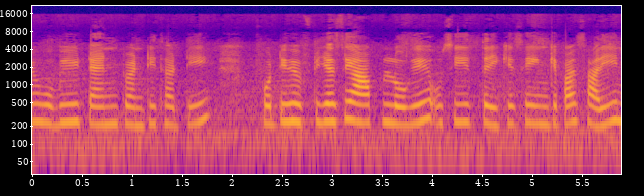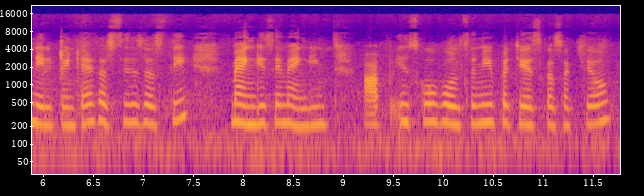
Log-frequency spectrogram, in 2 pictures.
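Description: A woman's voice: a little high, darkish tone, highs cut off, slight background noise. A woman filming a casual shopping vlog as she walks through wholesale market stalls and points out goods and prices. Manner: chatty, repeats "guys" and "very pretty" a lot. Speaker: cosmetics channel vlogger.

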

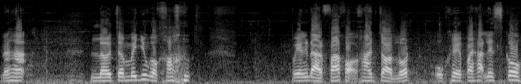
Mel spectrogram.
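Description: A man commentating his game playthrough in an excitable way, swearing and laughing as he plays. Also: on the high side, normal speed, slight background noise. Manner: excitable, swears and shouts often; laughs a lot. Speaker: gaming YouTuber.

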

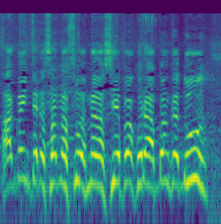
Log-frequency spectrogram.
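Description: A man's voice: very high-pitched, steady tone, rapid-fire. A man from Alagoas, giving chatty, casual commentary while walking through an outdoor street market, repeating phrases as he goes. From Alagoas, Brazil. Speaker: vlogger. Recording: busy street crowd noise. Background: loud crowd.

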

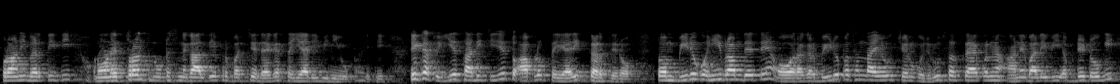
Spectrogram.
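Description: Speaking high and fast with few pauses, a man explains things to exam candidates in a casual, instructive exam news video. He frequently repeats himself and checks in, and the sound is dull, muffled and echoey.

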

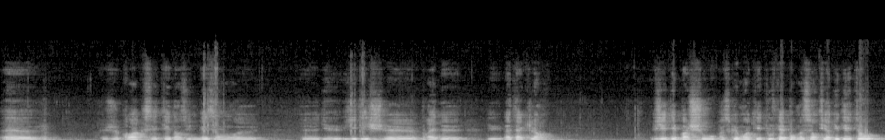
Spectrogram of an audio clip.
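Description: A man, an actor, telling wry stories about the filming at a premiere Q&A, with pauses as he goes. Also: on the low side, level tone, mellow. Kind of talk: anecdotal talk at a premiere Q&A. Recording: echoey hall, distant dull mic.

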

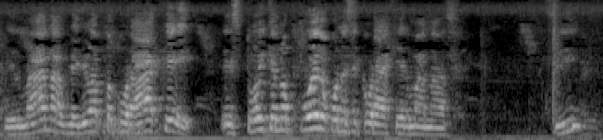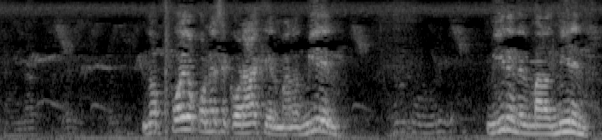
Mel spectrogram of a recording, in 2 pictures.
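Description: A man's voice: sits high, measured pace, long pauses, a little hiss or hum, rough recording. A man doing a casual vlog rant to his followers, theatrical and profane, eating while he talks. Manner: theatrical, profane, mock-indignant, keeps calling viewers "sisters"; eating on camera while talking. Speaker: vlogger.

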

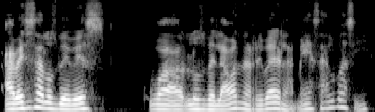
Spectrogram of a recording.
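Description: High-pitched mexican guy telling stories, lots of slang, dry close mic. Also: fairly quick, no echo. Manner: animated storyteller, crude slang. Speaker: podcast co-host. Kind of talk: casual chat.

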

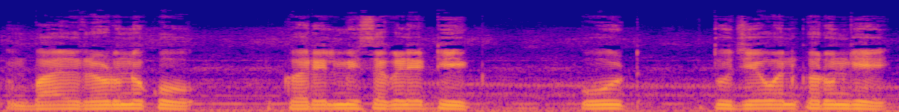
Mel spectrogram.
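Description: A man reading the part of a worried mother soothing her grown daughter, calm and plain. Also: mid-range voice, unhurried, a little hiss or hum, natural voice.

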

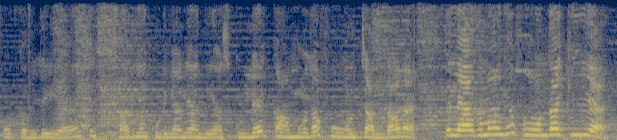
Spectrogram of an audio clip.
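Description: A woman's voice: fairly high pitch, brisk, over music, natural voice. A woman playing a stern grandmother who scolds and lectures in a family drama. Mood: scolding. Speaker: actor.

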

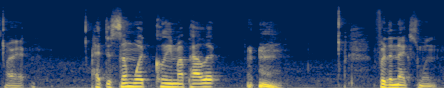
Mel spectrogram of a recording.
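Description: Excited man tasting desserts on camera. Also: on the high side, unhurried. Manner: exuberant, chatty, savoring each bite. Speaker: food vlogger. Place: living room at home.

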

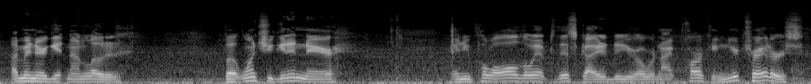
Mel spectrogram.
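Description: A man in his fifties chats casually to a camera mounted in his truck cab, wandering from one thought to the next with plenty of ums and uhs. His voice sits at an ordinary middle pitch. A faint hum of vehicle noise runs underneath. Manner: rambling, conversational, many fillers. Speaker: truck driver vlogger. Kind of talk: casual vlog monologue. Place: truck cab at night, earlier outdoors at a loading yard.

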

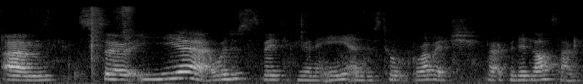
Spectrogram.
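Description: A woman's voice: mid-range voice, steady tone, normal speed. A chatty, teasing woman, hosting a casual food taste-test vlog. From London, England. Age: 20s. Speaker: vlogger co-host. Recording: echoey room with faint background hiss.

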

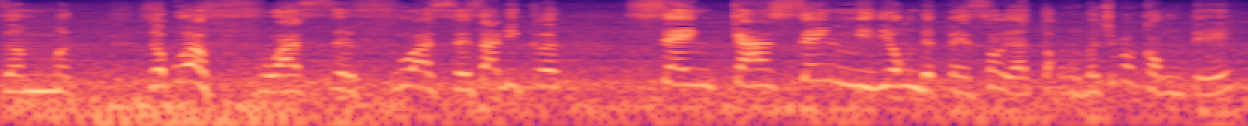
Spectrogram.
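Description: A woman's voice: fairly high pitch, moderate pace, crowd noise. Taunting Cameroonian woman ranting from car. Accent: Cameroonian French. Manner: teasing, taunting, repetitive sing-song chant. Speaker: social media personality. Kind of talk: casual vlog rant to viewers. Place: inside a car outdoors in cold weather. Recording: noisy car and street background.

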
